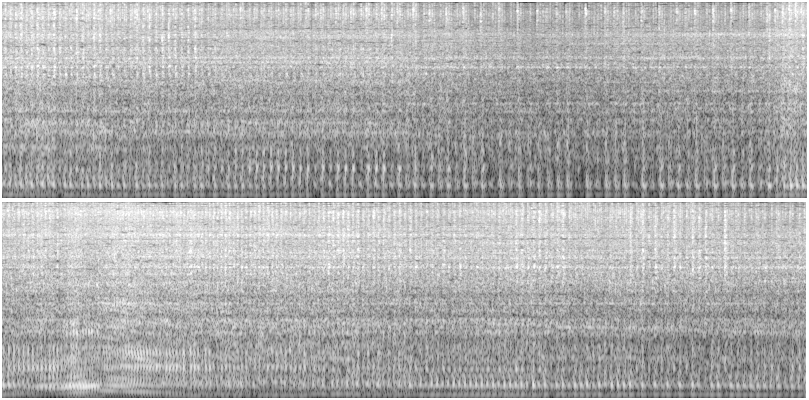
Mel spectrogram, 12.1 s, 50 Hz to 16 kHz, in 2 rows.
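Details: 1987 ATC 250SX, buzzy two-stroke idle with a fast metallic pinging and knocking from the top end that sharpens when the throttle is blipped; cause unknown.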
